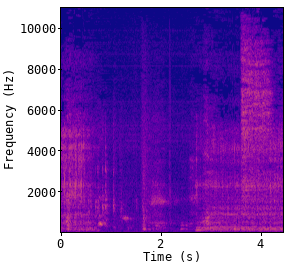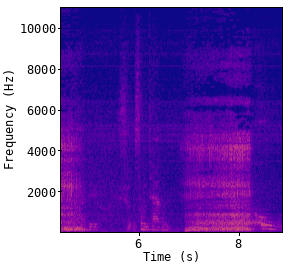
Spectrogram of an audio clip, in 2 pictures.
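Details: Loud, irregular, rattling snores with noisy breathing between, from a man asleep during a lock-in; heavy snoring.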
